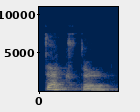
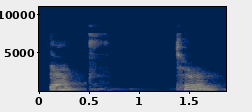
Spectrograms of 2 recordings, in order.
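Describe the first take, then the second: First: Said in the usual way. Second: "Dexter" in two chunks, Dex, long pause, ter; split into syllables. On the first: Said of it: "break the word and read it". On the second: Shown as a demonstration. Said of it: "I will break the word and read it".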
